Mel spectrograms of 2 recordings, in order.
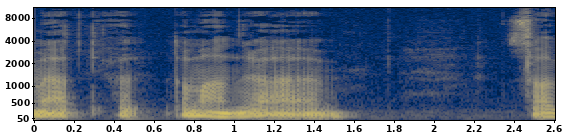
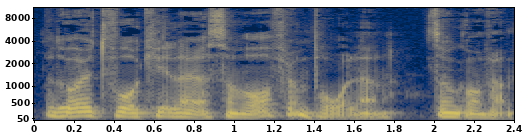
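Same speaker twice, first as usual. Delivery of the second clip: ordinary talk, nothing marked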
